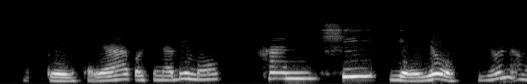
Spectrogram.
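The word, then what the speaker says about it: 한 시예요: Pag sa time na, ang hana, nagiging han na lang.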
